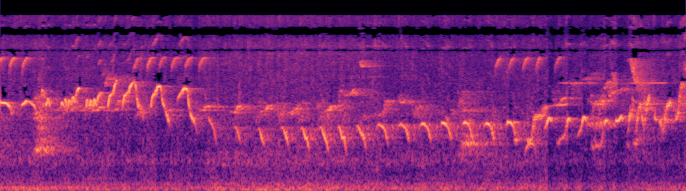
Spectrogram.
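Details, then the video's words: White-rumped shama delivering a long series of quick, repeated down-slurred whistled notes, about four a second, then varied twittering phrases, with faint low hum. "Kicauan Murai Batu"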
